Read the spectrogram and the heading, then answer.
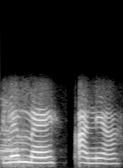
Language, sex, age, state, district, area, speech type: Hindi, female, 18-30, Uttar Pradesh, Sonbhadra, rural, conversation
